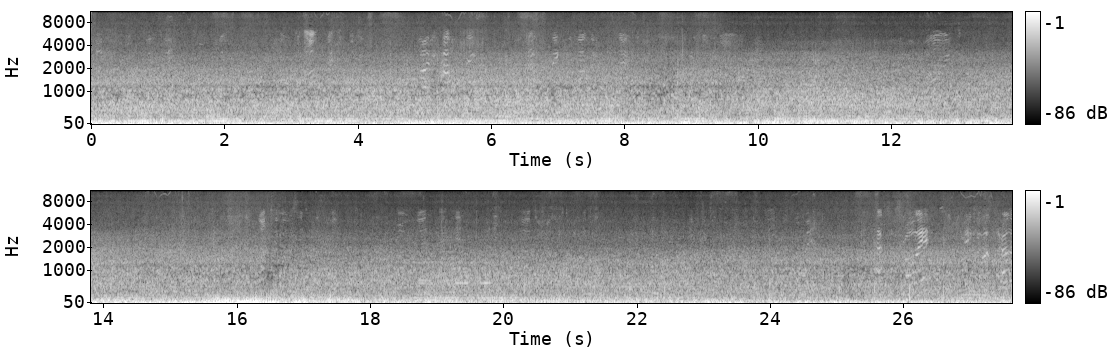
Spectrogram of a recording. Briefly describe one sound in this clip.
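Wind buffets the microphone outdoors with a low, steady rumble.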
